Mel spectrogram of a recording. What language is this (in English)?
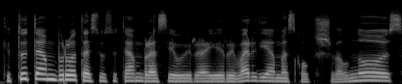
Lithuanian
